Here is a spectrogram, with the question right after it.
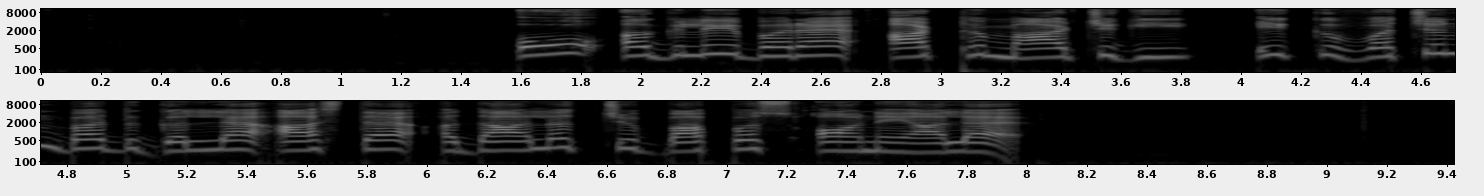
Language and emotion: Dogri, neutral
